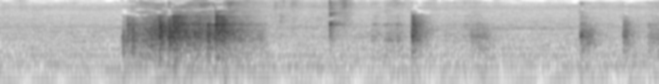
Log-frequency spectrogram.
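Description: A rough clatter on a tile floor lasting about a second and a half, then a handful of separate sharp knocks, the loudest about four seconds in, as a puppy noses a small training dumbbell about on the tiles.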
